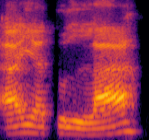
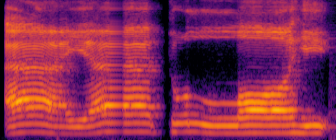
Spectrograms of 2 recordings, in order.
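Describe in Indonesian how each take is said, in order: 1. 'l' diucapkan tipis dan ringan. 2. 'l' diucapkan tebal dan penuh. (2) "ini yang dhammah, tebal"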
